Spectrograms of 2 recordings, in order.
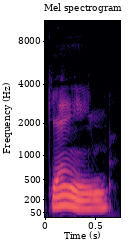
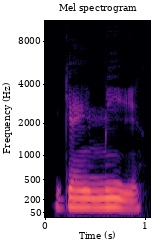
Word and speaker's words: game: started with the word game many of our students have the tendency to say game me and add this extra sound so if you can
